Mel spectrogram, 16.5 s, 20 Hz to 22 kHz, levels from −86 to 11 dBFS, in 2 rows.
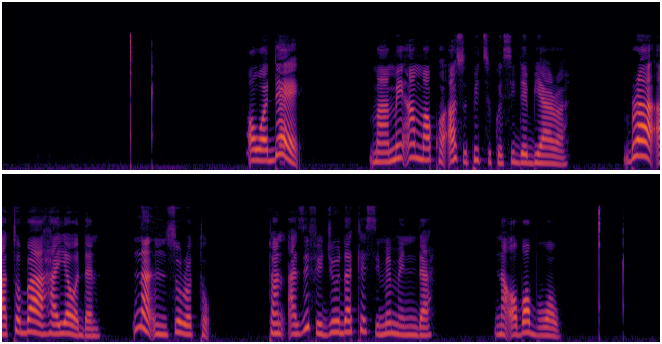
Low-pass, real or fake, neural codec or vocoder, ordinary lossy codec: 9.9 kHz; real; none; none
